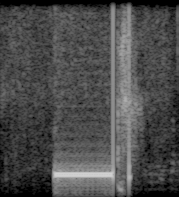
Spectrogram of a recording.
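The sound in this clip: A telephone ringing tone on an outgoing call: one steady, mid-pitched tone lasting just over half a second, cut off by a sharp click and a short burst of faint noise.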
